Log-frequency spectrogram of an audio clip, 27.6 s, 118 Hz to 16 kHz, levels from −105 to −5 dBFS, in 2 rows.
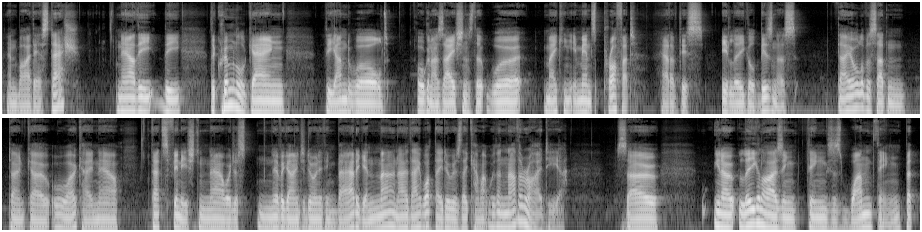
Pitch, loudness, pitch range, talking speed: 100 Hz, -25 LUFS, 95-115 Hz, 150 wpm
